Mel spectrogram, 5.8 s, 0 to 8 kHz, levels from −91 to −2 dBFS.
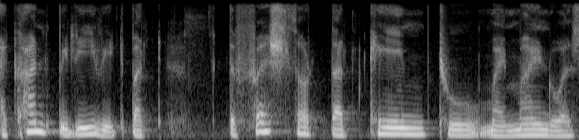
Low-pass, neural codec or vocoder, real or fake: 7.2 kHz; none; real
